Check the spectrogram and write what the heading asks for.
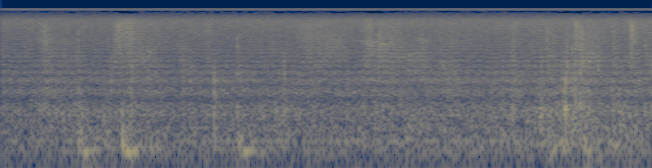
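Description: A few soft, low thuds of feet and bodies landing on a mat as aikido partners throw and take falls, over a steady hiss and rumble.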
